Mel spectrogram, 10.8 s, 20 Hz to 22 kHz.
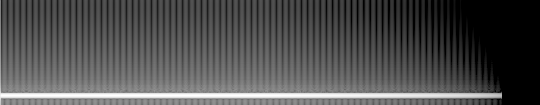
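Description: A steady, pure 396 Hz sine tone, the 'solfeggio frequency', that fades out over the second half.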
